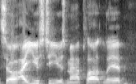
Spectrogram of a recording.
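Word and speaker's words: matplotlib: I used to use matplot lib or matplot live as people pronounce it but uh I kind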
